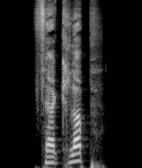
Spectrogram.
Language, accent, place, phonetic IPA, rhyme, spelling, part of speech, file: German, Germany, Berlin, [fɛɐ̯ˈklɔp], -ɔp, verklopp, verb, De-verklopp.ogg
- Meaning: 1. singular imperative of verkloppen 2. first-person singular present of verkloppen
